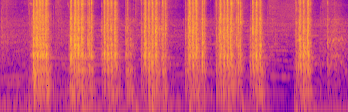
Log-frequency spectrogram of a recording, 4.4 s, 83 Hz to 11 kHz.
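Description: About eight close, even bursts of rapid ratchet clicks as a bolt on a 1978 Camaro leaf spring is loosened, each pull separated by a short gap.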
